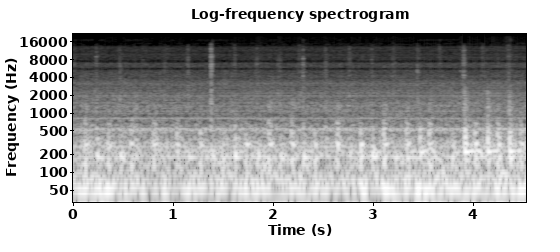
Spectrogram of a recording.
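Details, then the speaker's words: Develon DX210 excavator that won't track straight, travel motor replaced last month, track lifted: even engine drone with light regular ticking as the track turns, no crunch or grind; normal track travel. "doesn't sound unusual to me we'll put it into two speed two speed is engaged sounds all right"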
